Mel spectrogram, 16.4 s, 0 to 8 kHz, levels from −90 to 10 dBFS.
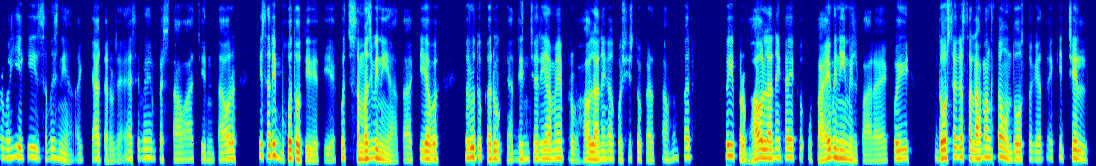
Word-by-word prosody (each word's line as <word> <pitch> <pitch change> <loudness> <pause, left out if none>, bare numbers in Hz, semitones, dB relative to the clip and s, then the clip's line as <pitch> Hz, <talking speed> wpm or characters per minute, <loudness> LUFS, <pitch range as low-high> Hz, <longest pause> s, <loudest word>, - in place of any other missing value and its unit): और 165 - -9
वही 170 +3 -4
है 170 - +1
कि 170 0 -5
समझ 145 +2 -10
नहीं 125 -6 -7
आता 105 - -21
क्या 140 +3 -7
करा 110 -5 -11
जाए? 110 +3 -18
ऐसे 135 +3 -12
में 155 0 -8
पछतावा, 120 +1 -11
चिंता 120 -1 -11
और 140 +2 +1 0.4
ये - - +1
सारी 195 +2 +4
बहुत 150 -2 +3
होती 115 -4 +4
रहती 110 +2 -10
है। 110 - -12
कुछ 160 -2 -5
समझ 140 +2 +4
भी 155 -1 +5
नहीं 125 -5 -1
आता 105 +4 -12
कि 140 +4 -5
अब 135 0 +4 0.4
करूँ 165 +2 +6
तो 165 - -3
करूँ 140 -2 +1
क्या? 115 -1 -15
दिनचर्या 135 +3 -2
में 150 +1 -1
प्रभाव 120 -1 -6
लाने 130 +1 +2
का 140 - -5
कोशिश 135 +1 -10
तो 135 - -7
करता 115 +3 -14
हूँ 135 +5 -15
पर 165 - -1
कोई 190 +3 -3
प्रभाव 125 - +3
लाने 155 +1 +4
का 165 +2 -4
एक 165 0 -2
उपाय 130 +1 +2
भी 165 0 +5
नहीं 150 -1 +4
मिल 120 -4 -3
पा 105 -1 -11
रहा 105 0 -11
है। 110 +1 -10
कोई 145 +2 +1 0.4
दोस्त 150 +4 +6
अगर 170 -1 +2
सलाह 150 -3 +3
माँगता 175 +2 0
हूँ 150 -7 +3
दोस्त 135 0 0
तो 140 - -10
कहता 130 0 -11
है 145 - -14
कि 170 - -9
चिल। 140 -6 +2
135 Hz, 240 wpm, -20 LUFS, 120-155 Hz, 0.4 s, करूँ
